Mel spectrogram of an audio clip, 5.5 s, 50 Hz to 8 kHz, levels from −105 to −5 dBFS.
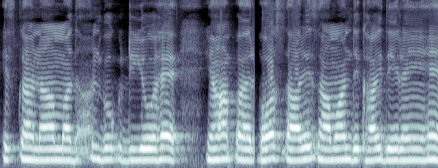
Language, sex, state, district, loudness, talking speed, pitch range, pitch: Hindi, male, Bihar, Kishanganj, -12 LUFS, 165 wpm, 195-205 Hz, 200 Hz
